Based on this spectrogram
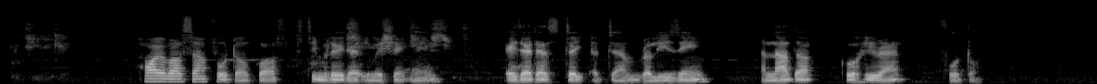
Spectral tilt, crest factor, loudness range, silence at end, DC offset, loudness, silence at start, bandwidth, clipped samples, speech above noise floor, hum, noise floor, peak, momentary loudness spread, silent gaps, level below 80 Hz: -6.5 dB/octave; 22 dB; 2 LU; 1.15 s; under 0.1%; -26 LUFS; 0.25 s; 10 kHz; under 0.1%; 42 dB; none; -67 dBFS; -6 dBFS; 12 LU; none; -58 dBFS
